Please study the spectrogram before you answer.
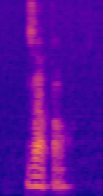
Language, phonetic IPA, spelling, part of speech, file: Polish, [ˈzapaw], zapał, noun, LL-Q809 (pol)-zapał.wav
